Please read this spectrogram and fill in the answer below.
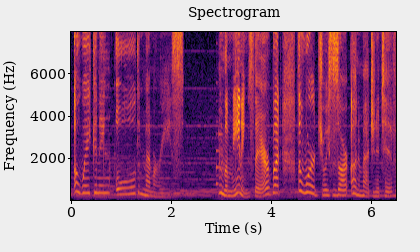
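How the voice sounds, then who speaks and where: Boyish game bard, high-pitched, swooping intonation, playful, theatrical, teasing, light background music. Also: female voice. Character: playful, whimsical young male bard. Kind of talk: video game dub dialogue.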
